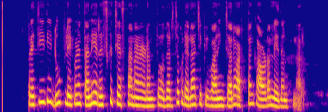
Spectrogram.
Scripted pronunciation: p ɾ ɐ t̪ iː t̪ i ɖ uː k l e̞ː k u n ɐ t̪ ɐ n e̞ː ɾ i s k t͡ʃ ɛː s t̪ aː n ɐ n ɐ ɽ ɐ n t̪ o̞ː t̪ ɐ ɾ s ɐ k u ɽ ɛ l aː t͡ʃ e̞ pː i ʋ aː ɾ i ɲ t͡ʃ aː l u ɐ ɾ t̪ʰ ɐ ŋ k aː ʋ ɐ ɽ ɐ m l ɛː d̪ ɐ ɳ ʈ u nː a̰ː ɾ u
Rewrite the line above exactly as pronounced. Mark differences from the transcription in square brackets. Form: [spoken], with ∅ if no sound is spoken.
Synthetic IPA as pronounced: p ɾ ɐ t̪ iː [d̪] i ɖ uː [p] l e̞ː k u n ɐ t̪ ɐ n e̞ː ɾ i s k t͡ʃ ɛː s t̪ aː n ɐ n ɐ ɽ ɐ n t̪ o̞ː [d̪] ɐ ɾ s ɐ k u ɽ ɛ l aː t͡ʃ e̞ pː i ʋ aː ɾ i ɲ t͡ʃ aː l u ɐ ɾ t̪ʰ ɐ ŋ k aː ʋ ɐ ɽ ɐ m l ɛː d̪ ɐ ɳ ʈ u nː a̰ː ɾ u

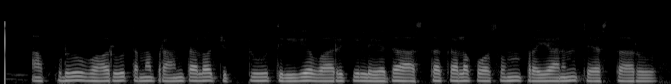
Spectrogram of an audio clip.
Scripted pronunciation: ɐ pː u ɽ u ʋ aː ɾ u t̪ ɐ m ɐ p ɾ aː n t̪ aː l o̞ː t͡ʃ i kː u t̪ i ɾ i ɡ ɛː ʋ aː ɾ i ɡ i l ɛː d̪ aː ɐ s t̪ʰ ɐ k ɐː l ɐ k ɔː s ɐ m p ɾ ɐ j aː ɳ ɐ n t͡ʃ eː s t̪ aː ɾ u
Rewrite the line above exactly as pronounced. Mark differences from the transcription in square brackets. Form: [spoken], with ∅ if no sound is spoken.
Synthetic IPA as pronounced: ɐ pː u ɽ u ʋ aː ɾ u t̪ ɐ m ɐ p ɾ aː n t̪ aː l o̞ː t͡ʃ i [ʈː] u t̪ i ɾ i ɡ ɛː ʋ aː ɾ i [k] i l ɛː d̪ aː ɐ s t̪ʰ ɐ k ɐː l ɐ k ɔː s ɐ m p ɾ ɐ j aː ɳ ɐ [m] t͡ʃ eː s t̪ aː ɾ u

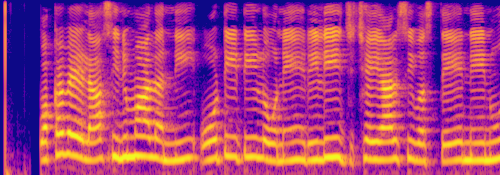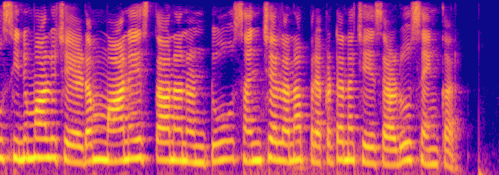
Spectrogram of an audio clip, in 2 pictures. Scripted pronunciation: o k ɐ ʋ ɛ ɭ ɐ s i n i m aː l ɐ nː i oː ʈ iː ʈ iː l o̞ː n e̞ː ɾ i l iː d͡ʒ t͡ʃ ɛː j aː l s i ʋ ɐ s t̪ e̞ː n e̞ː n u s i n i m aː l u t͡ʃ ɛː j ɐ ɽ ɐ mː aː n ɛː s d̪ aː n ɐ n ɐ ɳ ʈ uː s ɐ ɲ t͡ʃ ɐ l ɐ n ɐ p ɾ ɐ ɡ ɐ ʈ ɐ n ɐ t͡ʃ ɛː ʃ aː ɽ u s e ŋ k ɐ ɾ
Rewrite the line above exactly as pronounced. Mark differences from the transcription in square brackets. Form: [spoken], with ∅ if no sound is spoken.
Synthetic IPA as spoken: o k ɐ ʋ [ɛː] ɭ ɐ s i n i m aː l ɐ nː i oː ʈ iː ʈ iː l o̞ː n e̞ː ɾ i l iː d͡ʒ t͡ʃ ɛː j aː l s i ʋ ɐ s t̪ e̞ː n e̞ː n u s i n i m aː l u t͡ʃ ɛː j ɐ ɽ ɐ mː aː n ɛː s [t̪] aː n ɐ n ɐ ɳ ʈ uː s ɐ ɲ t͡ʃ ɐ l ɐ n ɐ p ɾ ɐ [k] ɐ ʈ ɐ n ɐ t͡ʃ ɛː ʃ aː ɽ u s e ŋ k ɐ ɾ

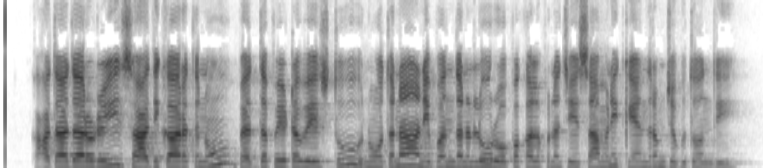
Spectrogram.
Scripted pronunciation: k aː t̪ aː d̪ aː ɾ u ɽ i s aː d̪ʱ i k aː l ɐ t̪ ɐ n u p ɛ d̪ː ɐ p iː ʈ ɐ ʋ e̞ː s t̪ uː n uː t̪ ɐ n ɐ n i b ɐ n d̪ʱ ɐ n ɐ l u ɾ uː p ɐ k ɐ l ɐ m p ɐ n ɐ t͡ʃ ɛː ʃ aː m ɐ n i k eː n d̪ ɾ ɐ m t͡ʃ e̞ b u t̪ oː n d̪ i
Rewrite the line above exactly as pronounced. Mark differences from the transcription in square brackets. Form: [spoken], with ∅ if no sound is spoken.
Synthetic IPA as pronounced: k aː t̪ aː d̪ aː ɾ u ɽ i s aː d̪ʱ i k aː [ɾ] ɐ t̪ ɐ n u p ɛ d̪ː ɐ p iː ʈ ɐ ʋ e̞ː s t̪ uː n uː t̪ ɐ n ɐ n i b ɐ n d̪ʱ ɐ n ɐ l u ɾ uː p ɐ k ɐ l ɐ [∅] p ɐ n ɐ t͡ʃ ɛː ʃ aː m ɐ n i k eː n d̪ ɾ ɐ m t͡ʃ e̞ b u t̪ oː n d̪ i

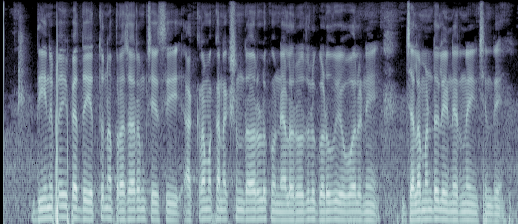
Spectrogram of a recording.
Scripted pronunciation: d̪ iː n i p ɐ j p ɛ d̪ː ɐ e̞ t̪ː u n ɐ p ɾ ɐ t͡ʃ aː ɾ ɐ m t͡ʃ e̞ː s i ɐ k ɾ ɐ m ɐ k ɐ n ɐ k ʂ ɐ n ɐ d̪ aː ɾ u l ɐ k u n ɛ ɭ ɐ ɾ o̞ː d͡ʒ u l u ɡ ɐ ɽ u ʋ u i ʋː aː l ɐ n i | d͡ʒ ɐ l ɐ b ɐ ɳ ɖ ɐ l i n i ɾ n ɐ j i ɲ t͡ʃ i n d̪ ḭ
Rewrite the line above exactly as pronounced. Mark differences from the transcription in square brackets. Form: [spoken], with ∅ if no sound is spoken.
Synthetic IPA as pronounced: d̪ iː n i p ɐ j p ɛ d̪ː ɐ e̞ t̪ː u n ɐ p ɾ ɐ t͡ʃ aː ɾ ɐ m t͡ʃ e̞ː s i ɐ k ɾ ɐ m ɐ k ɐ n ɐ k ʂ ɐ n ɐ d̪ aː ɾ u l ɐ k u n ɛ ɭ ɐ ɾ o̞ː d͡ʒ u l u ɡ ɐ ɽ u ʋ u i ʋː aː l ɐ n i | d͡ʒ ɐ l ɐ [m] ɐ ɳ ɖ ɐ l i n i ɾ n ɐ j i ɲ t͡ʃ i n d̪ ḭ

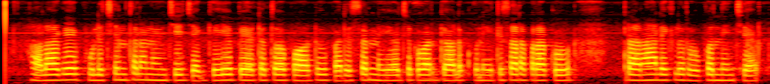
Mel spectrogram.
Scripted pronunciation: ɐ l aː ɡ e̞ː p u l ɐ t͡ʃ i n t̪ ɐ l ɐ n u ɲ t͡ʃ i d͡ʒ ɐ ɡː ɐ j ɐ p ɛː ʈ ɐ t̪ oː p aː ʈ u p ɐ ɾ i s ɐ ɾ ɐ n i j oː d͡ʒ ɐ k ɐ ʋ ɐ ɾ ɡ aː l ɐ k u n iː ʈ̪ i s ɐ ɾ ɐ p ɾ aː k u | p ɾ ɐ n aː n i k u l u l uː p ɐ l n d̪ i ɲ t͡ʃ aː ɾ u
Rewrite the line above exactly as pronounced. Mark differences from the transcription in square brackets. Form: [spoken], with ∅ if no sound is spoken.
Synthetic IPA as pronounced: ɐ l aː ɡ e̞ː p u l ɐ t͡ʃ i n t̪ ɐ l ɐ n u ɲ t͡ʃ i d͡ʒ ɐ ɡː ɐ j ɐ p ɛː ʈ ɐ t̪ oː p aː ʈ u p ɐ ɾ i s ɐ ɾ ɐ n i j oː d͡ʒ ɐ k ɐ ʋ ɐ ɾ ɡ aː l ɐ k u n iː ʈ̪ i s ɐ ɾ ɐ p ɾ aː k u | p ɾ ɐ n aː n i k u l u [ɾ] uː p ɐ [∅] n d̪ i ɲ t͡ʃ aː ɾ u

